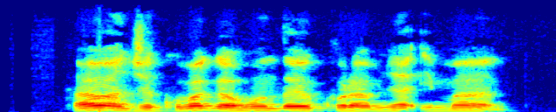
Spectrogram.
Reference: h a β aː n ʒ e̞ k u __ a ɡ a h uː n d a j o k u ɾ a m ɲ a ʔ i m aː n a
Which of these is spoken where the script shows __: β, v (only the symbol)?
β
